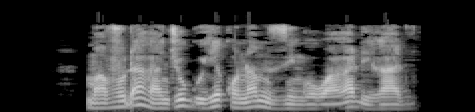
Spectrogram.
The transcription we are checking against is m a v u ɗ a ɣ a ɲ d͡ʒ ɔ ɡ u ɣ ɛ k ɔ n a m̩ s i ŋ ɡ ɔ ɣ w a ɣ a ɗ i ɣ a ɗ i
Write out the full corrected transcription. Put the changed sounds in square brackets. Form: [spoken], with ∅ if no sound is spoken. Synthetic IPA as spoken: m a v u ɗ a ɣ a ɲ d͡ʒ [u] ɡ u ɣ ɛ k ɔ n a m̩ [z] i ŋ ɡ ɔ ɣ w a ɣ a ɗ i ɣ a ɗ i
